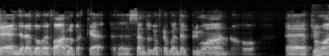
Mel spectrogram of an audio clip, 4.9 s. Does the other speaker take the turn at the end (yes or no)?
no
